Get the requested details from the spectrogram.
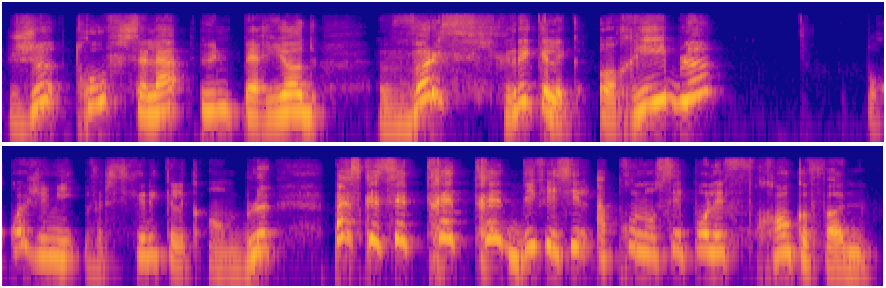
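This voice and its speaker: A woman teaching Dutch in an online lesson, chatty, slowing down to model pronunciation. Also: on the high side. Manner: chatty and lively, apologizes for digressions, models pronunciation slowly.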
